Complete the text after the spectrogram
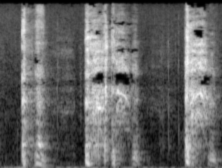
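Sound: man coughing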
